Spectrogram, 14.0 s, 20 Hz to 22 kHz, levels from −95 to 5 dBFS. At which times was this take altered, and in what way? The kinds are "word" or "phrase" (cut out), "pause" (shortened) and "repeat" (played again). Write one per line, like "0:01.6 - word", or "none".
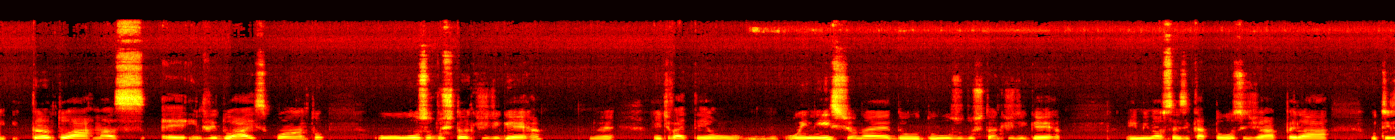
none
